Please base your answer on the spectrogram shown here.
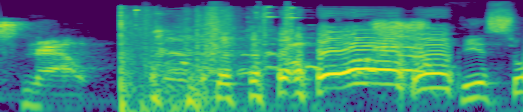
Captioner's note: laughing / surprise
